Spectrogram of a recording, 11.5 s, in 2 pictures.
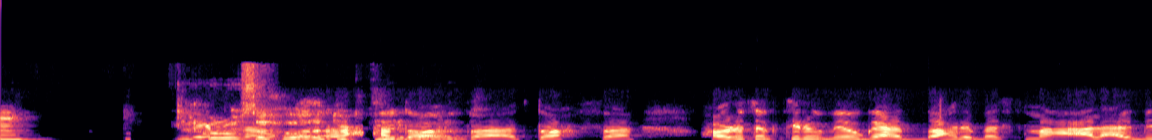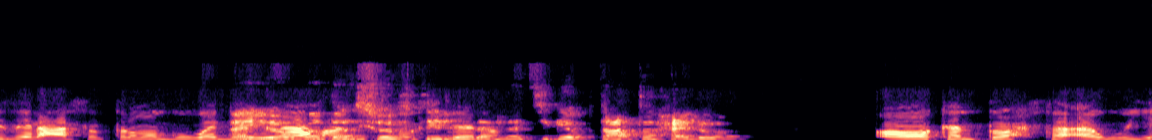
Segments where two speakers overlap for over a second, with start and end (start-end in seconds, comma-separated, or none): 0.9-2.4, 6.9-8.3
